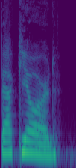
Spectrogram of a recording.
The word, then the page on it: backyard: American English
